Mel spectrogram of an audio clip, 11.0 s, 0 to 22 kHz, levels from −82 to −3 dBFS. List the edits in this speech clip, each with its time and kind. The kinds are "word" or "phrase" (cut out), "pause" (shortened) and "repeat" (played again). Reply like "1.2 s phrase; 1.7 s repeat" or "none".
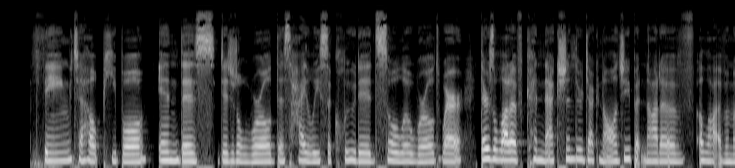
2.3 s pause; 3.3 s word; 7.1 s pause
